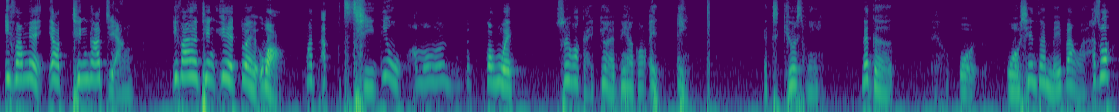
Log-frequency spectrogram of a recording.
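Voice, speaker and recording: Taiwanese woman lecturer telling a story, pretty high voice, really lively up and down, acts out the back and forth. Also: moderate pace. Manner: animated, mixes in Hokkien phrases, acts out quoted dialogue. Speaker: university lecturer.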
